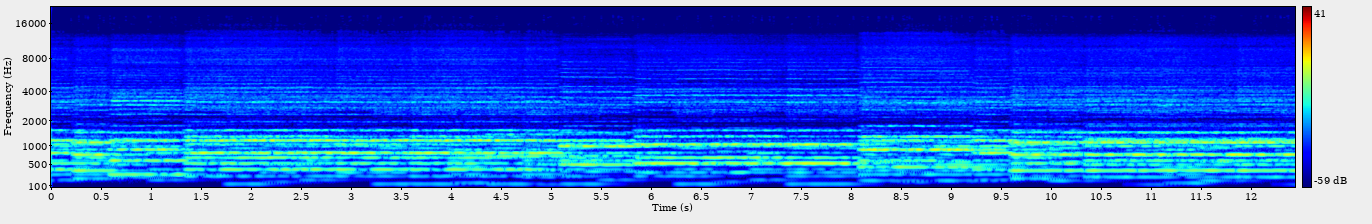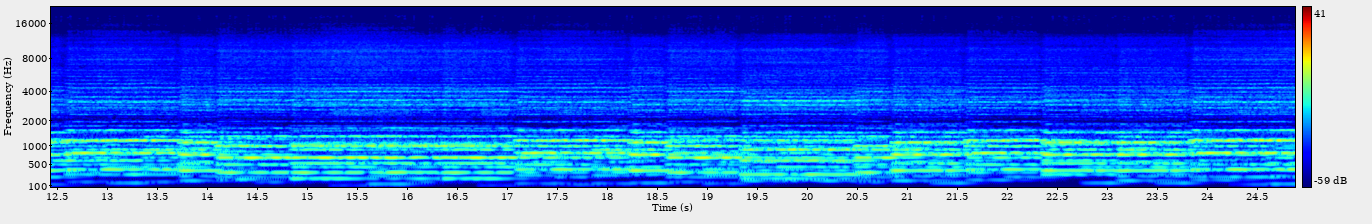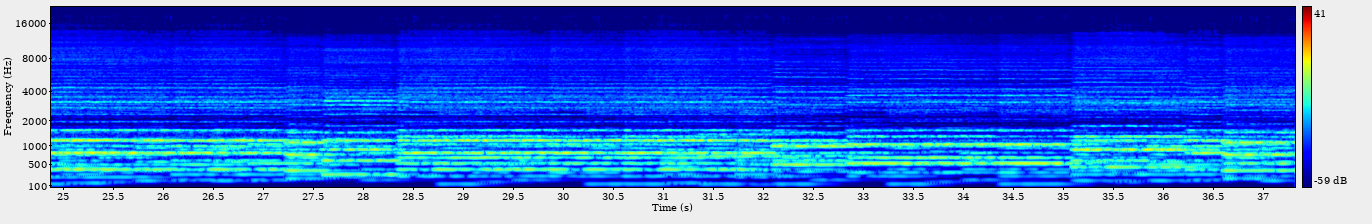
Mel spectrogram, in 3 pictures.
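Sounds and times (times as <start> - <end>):
alto voice: 0.0 - 37.3.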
